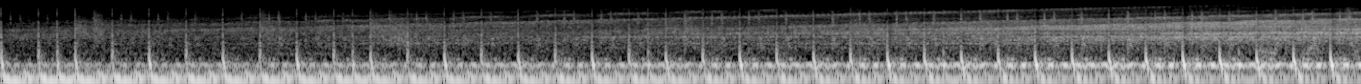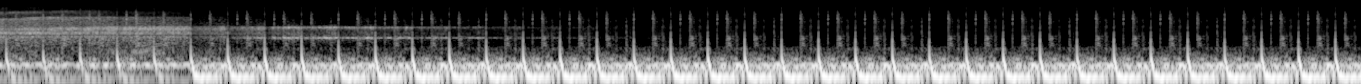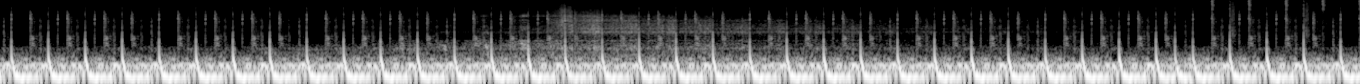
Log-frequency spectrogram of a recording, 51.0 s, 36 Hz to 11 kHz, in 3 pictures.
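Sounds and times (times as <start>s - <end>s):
deep heavy bass: 0.0s - 51.0s
hi-hat ticks: 0.0s - 51.0s
techno kick drum: 0.0s - 51.0s.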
